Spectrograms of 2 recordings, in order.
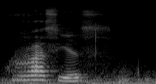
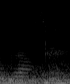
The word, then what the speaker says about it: gracias: Gracias. Did I say it right? Muchos gracias. It's not gracious. Gracias. You can't roll your R.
